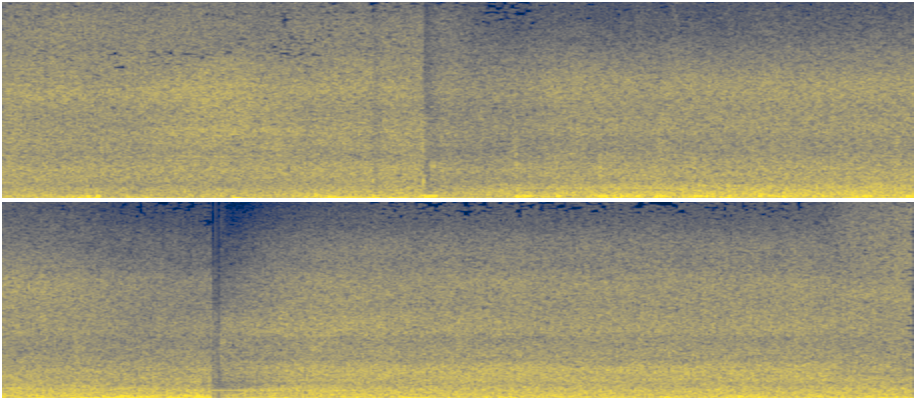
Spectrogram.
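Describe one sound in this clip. A waterfall roars and splashes close by, loud and steady.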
